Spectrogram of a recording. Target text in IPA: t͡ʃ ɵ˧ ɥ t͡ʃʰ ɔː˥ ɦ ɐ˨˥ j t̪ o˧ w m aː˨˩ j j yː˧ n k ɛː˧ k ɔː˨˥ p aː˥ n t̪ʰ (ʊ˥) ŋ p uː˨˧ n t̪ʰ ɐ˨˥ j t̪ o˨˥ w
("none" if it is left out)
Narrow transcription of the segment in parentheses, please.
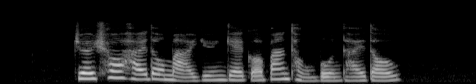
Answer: ʊ˨˩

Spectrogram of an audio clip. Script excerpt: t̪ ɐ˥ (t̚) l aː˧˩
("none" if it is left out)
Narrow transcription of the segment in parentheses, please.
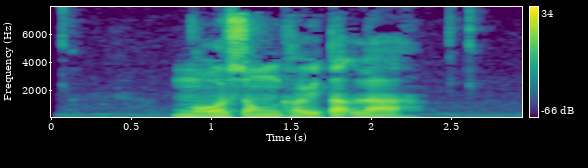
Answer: k̚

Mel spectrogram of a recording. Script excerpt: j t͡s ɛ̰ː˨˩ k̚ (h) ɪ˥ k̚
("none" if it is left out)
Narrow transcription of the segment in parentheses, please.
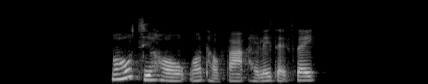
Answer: s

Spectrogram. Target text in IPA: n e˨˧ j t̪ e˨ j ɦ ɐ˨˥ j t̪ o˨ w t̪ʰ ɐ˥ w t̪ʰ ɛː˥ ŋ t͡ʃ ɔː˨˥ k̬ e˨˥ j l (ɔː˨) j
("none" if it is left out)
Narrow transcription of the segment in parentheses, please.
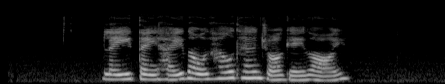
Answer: ɔː˨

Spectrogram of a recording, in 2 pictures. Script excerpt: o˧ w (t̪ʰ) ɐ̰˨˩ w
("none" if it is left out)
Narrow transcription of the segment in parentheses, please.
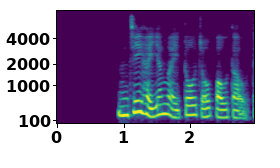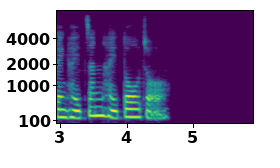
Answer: t̪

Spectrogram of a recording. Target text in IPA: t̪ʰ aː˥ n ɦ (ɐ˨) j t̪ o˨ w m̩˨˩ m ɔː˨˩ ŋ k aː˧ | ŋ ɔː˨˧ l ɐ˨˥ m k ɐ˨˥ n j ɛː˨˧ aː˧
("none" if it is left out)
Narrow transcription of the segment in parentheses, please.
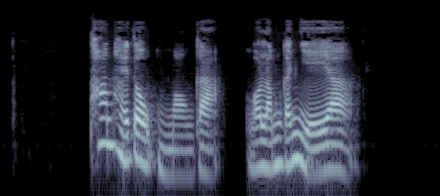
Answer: ɐ˨˥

